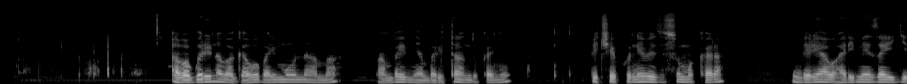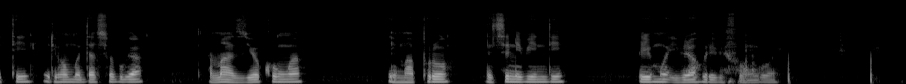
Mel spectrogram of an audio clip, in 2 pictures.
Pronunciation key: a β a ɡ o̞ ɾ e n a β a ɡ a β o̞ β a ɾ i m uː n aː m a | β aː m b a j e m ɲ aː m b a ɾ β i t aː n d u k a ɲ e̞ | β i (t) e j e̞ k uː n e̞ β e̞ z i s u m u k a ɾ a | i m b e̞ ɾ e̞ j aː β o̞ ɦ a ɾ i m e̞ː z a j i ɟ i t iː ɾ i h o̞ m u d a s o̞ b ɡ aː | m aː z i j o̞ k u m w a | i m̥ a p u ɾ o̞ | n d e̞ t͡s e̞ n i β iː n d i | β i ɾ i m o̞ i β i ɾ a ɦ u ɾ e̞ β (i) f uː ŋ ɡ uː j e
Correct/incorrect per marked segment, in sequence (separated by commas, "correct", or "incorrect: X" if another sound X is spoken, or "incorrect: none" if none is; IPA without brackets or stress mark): incorrect: t͡ʃ, correct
